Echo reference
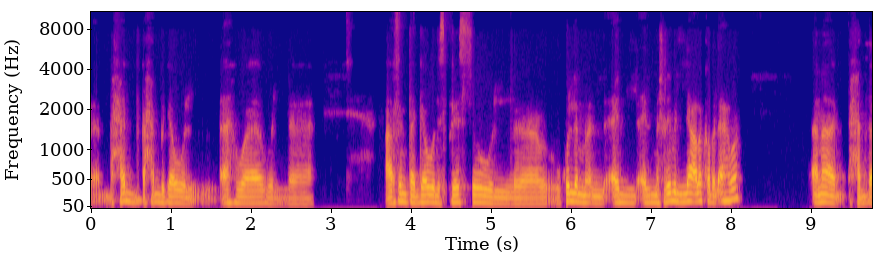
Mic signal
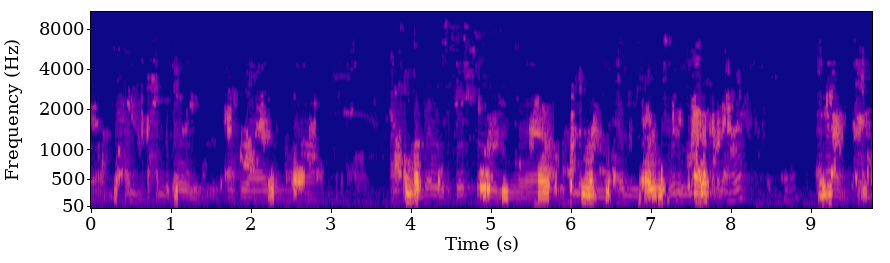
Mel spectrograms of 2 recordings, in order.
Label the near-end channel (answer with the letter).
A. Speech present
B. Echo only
B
